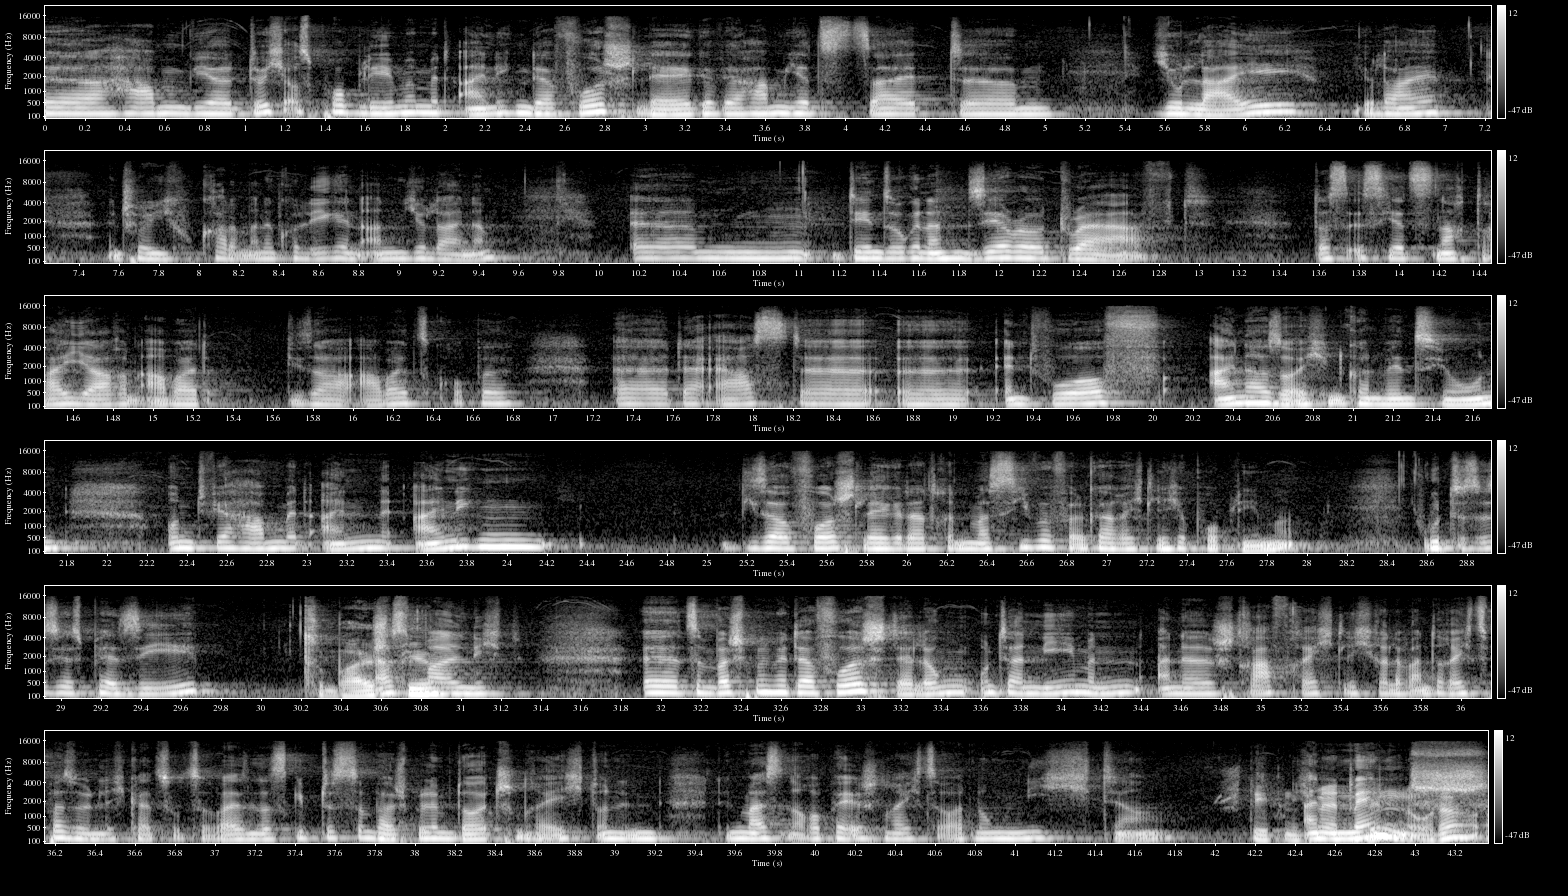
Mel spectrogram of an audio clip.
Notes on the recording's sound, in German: Podiumsdiskussion zum «UN Treaty on business and human rights»-Prozess in Berlin.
